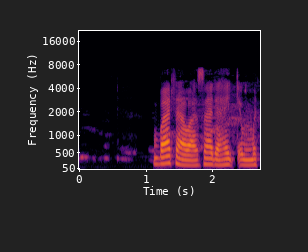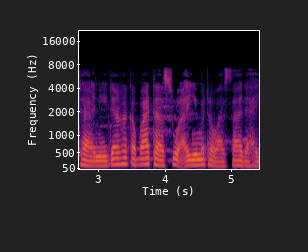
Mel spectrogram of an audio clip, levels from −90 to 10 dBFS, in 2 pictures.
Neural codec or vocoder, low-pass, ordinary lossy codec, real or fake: none; 7.2 kHz; none; real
